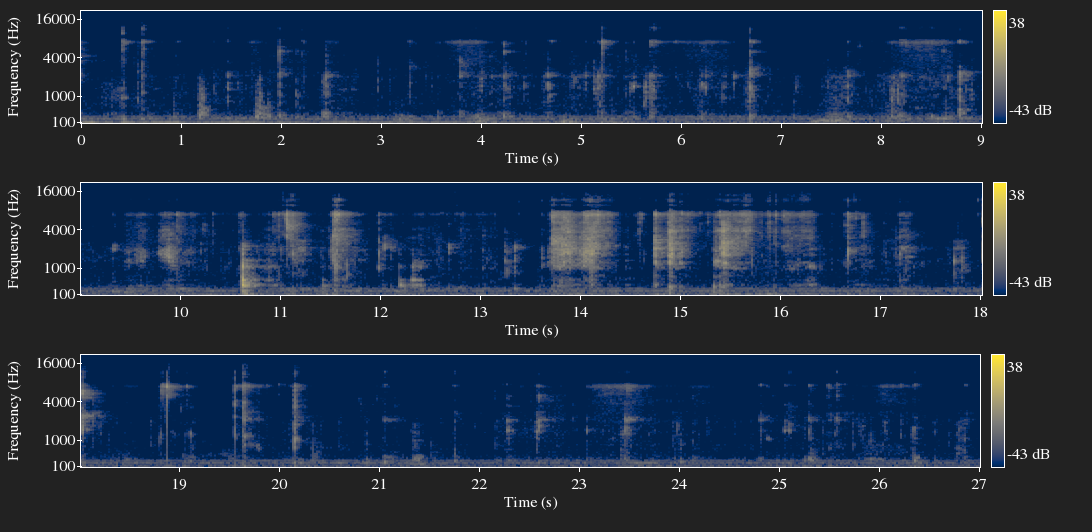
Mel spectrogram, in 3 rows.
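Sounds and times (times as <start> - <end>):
person chewing with mouth clicks: 0.0 - 27.0
fork scraping foil tin: 13.7 - 16.4.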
